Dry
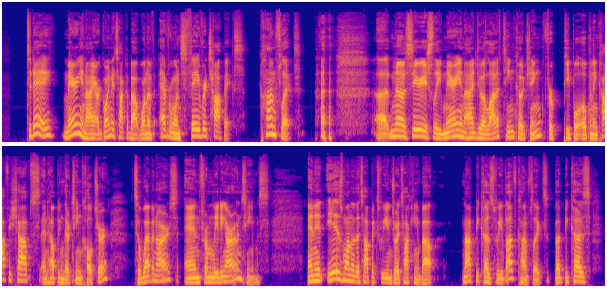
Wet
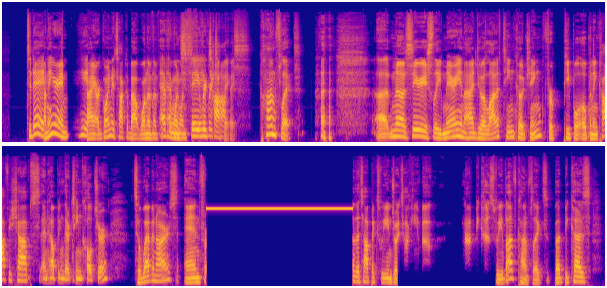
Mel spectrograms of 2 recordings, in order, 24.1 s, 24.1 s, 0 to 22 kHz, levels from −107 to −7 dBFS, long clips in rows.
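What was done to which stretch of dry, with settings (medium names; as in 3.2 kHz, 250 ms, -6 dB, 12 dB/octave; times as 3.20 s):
0.84–1.71 s: reverse
2.89–5.44 s: delay 117 ms -6 dB
12.66–14.74 s: steep high-pass 170 Hz
16.14–19.08 s: bleep 3.49 kHz -18 dBFS
19.96–21.94 s: elliptic high-pass 1.5 kHz, stop band 80 dB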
